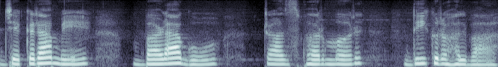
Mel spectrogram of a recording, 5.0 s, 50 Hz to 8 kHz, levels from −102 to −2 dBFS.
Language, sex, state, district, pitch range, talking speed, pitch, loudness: Bhojpuri, female, Uttar Pradesh, Deoria, 190-215 Hz, 95 wpm, 200 Hz, -17 LUFS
